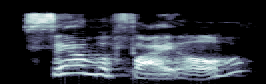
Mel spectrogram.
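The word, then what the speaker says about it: psammophile: m no there's a there's a silent letter before it so like salmon s l m P PSA m m o p h i l e samile everybody work that into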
